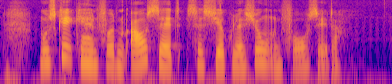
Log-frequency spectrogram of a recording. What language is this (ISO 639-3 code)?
dan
